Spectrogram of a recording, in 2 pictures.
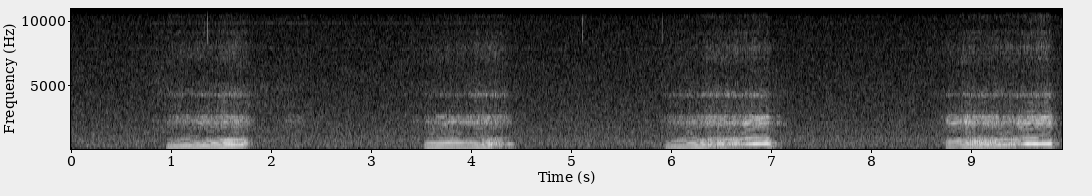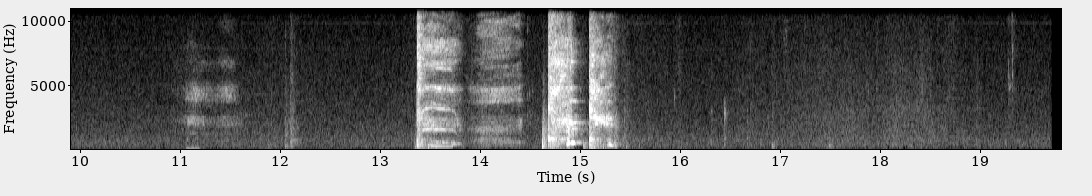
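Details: Inspiratory stridor in a tired child with respiratory distress on oxygen, with sternal recession and slight tracheal tug.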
